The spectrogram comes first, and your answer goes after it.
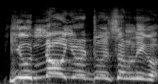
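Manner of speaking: high-pitched imitated outrage; mock indignant cop, voice leaping up; retold accusation. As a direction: burst out as the exasperated officer. Officer accuses him in retelling.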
